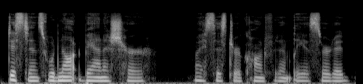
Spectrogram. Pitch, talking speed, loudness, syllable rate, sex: 165 Hz, 150 wpm, -20 LUFS, 5.9 syllables/s, female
